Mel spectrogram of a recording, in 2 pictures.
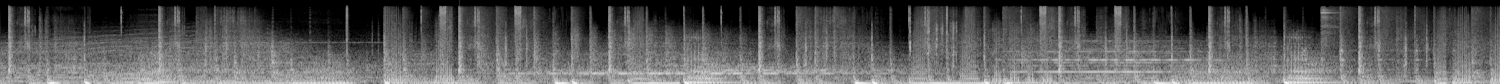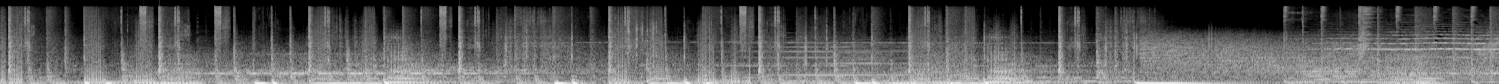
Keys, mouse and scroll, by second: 2.9 alt+scroll up 1, 4.8 alt+scroll, 4.8 alt+scroll down 1, 5.3 alt+scroll up 1, 6.1 alt+scroll down 1, 9.5 double click, 12.8 double click, 14.5-16.4 typing, 19.6 shift+i, 20.2 right click, 22.9 right click, 25.7 right click, 27.2 double click.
